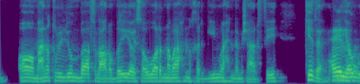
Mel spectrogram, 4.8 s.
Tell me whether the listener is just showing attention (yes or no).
no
